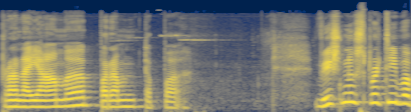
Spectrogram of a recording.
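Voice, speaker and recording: On a very clean recording with a silent background, a woman with a non-native accent speaks in lively intonation. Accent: non-native Hindi. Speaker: conference speaker on Indian philosophy. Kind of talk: academic lecture.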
